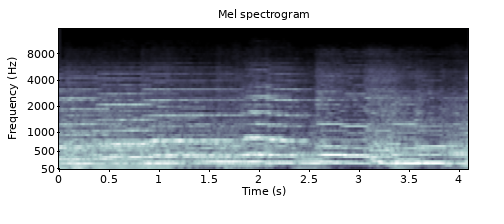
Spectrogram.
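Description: Eighth-grade concert band of clarinets, saxophones and brass playing a piece, moving through sustained chords over a low bass line that briefly drops out past the middle.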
